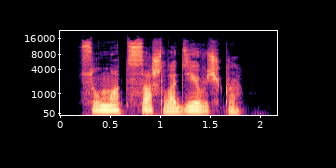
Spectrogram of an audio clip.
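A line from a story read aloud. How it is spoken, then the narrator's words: Grumbling. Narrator (Russian): проворчал моряк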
